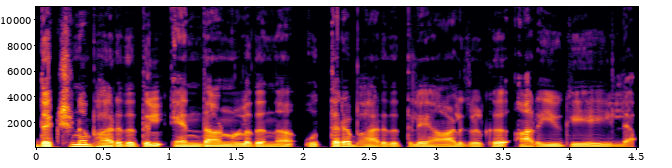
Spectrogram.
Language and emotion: Malayalam, neutral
